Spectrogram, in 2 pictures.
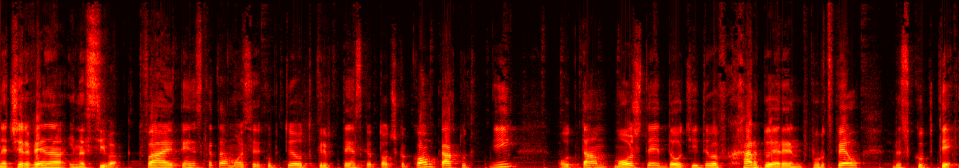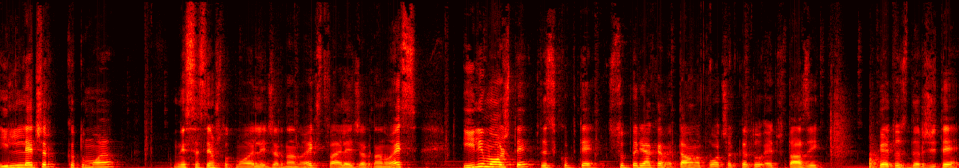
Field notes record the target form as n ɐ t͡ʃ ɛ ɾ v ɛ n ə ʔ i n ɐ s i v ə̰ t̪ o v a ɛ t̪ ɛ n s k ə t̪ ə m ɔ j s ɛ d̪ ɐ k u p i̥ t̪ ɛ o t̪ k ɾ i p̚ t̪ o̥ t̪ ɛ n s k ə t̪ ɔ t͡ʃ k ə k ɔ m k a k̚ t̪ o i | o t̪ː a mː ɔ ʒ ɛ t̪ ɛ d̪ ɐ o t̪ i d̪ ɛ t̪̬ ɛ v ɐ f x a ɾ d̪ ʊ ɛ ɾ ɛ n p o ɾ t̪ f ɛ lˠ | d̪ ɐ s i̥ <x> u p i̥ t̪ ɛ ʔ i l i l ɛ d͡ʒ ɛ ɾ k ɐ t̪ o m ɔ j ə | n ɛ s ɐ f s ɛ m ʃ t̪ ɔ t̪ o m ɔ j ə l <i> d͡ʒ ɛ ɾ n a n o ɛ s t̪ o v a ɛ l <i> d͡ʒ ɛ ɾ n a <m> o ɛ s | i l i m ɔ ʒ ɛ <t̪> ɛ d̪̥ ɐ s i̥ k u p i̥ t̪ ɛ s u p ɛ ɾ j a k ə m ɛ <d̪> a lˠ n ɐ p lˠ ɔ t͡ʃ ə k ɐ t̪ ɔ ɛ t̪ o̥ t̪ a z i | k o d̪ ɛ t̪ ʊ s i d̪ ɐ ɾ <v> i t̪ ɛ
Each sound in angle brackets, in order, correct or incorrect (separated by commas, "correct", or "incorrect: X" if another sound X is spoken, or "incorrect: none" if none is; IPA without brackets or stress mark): incorrect: k, incorrect: ɛ, incorrect: ɛ, incorrect: n, correct, incorrect: t̪, incorrect: ʒ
